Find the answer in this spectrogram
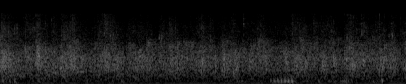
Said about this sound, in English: Clapping tonight. Don't stop the hand clap too quickly.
